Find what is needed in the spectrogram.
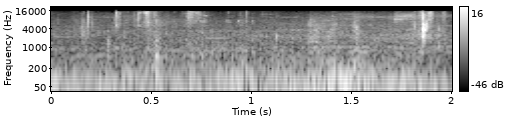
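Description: Vehicle engine idling as a low steady rumble, with a few sharp clicks over it, the loudest near the end.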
